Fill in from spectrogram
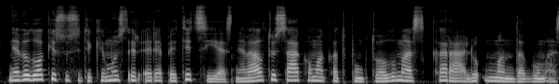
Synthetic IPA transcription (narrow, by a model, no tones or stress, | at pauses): nʲɛʋʲɪlˠuɔkʲɪssʊsʲɪt̪ʲɪkʲɪmʊsɪɾɾʲɛpʲɛt̪ʲɪt̪sʲɪjɛsnʲɛʋʲɛlˠt̪ʊjsɑːkoːmɐkɐt̪pʊŋkt̪uɐlˠʊmɐskɐɾɑːlʲuːmɐnd̪ɐɡʊmɐs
